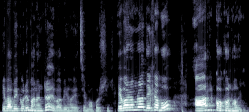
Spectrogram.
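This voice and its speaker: Patient classroom teacher, mid-pitched, walks through each example step by step. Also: animated, a little fast, creaky. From Bangladesh. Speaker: grammar teacher. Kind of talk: explaining sandhi at a board.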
